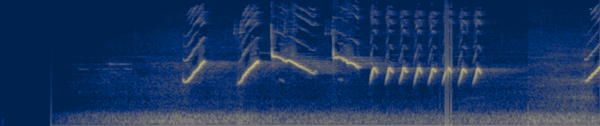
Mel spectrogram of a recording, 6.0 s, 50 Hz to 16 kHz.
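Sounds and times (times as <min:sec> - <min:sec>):
low hum: 0:00.5 - 0:05.9
Northern Cardinal singing clear whistled phrases and chips: 0:01.0 - 0:05.1, 0:05.8 - 0:05.9.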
